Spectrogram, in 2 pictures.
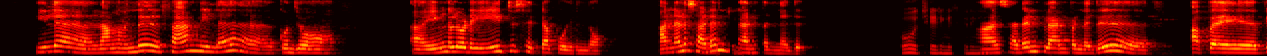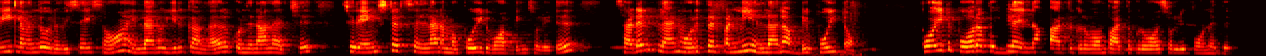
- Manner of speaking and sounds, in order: static; in English: "ஃபேமிலில"; in English: "ஏஜ் செட்டா"; mechanical hum; distorted speech; in English: "சடன் பிளான்"; other background noise; in English: "சடன் பிளான்"; other street noise; in English: "யங்ஸ்டர்ஸ்"; in English: "சடன் பிளான்"
- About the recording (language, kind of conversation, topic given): Tamil, podcast, ஒரு பயணத்தில் திசை தெரியாமல் போன அனுபவத்தைச் சொல்ல முடியுமா?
